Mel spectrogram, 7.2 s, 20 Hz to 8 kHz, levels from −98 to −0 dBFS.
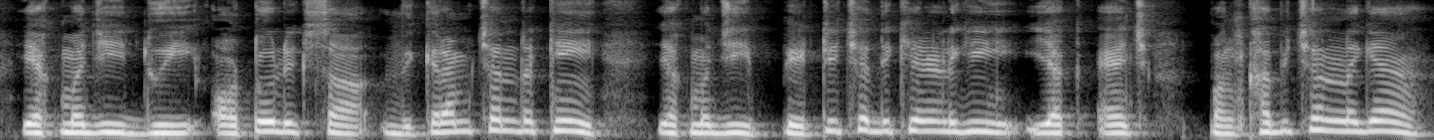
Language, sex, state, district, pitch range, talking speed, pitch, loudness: Hindi, male, Uttarakhand, Uttarkashi, 175-205 Hz, 185 wpm, 185 Hz, -15 LUFS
